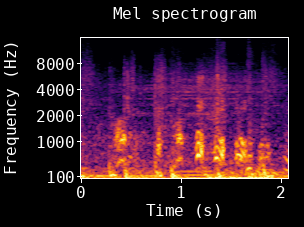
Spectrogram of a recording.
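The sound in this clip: A trained dog barks during a fast chase, letting out many loud, excited barks and yips in quick succession, with voices faintly underneath.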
